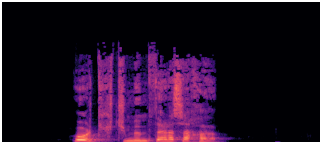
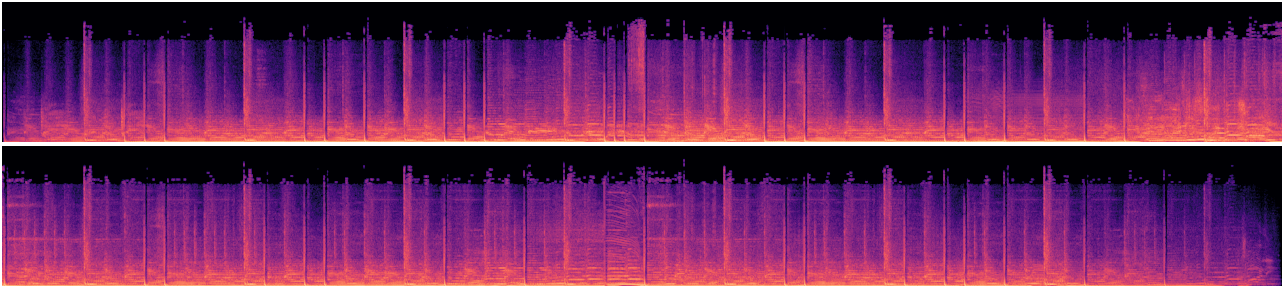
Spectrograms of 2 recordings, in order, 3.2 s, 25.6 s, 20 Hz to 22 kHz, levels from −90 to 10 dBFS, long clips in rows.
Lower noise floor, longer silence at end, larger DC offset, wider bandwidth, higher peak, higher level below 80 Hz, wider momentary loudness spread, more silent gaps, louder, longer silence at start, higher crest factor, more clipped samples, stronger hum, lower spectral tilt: first, -88 dBFS vs -30 dBFS; first, 1.05 s vs 0.2 s; neither; about the same, 15 kHz vs 16.5 kHz; second, -4 dBFS vs 0 dBFS; second, -62 dBFS vs -10 dBFS; first, 11 LU vs 6 LU; neither; second, -20 LUFS vs -10 LUFS; first, 0.75 s vs 0.05 s; first, 20 dB vs 8 dB; neither; neither; second, -3.5 dB/octave vs -6 dB/octave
